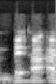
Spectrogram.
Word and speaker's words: Baha: Bon, d'abord, je m'appelle Baha, ça se prononce, je ne sais pas, c'est un B-A-H-A, Baha.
